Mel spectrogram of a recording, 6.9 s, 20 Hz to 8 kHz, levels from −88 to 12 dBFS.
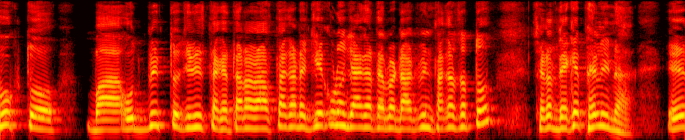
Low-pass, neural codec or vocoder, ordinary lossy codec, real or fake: none; none; none; real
